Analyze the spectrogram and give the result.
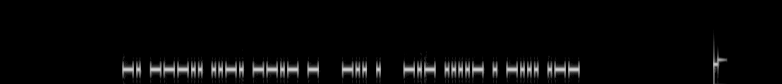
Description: Morse code, heard as a keyed tone, about 36 wpm, 700 Hz. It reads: N8FQT DE K4EBW
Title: USA Callsign DE Callsign - 5 Characters - 35wpm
